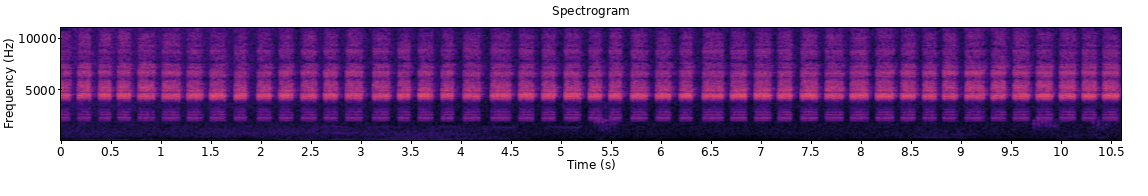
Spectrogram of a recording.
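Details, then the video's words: Cicadas singing in the municipal park of Larnaca: a loud, buzzy pulsed chorus, about two pulses per second, steady throughout, with low wind rumble in the first half and a faint bird call near the end. "CICADAS at the municipal Park Larnaca"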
